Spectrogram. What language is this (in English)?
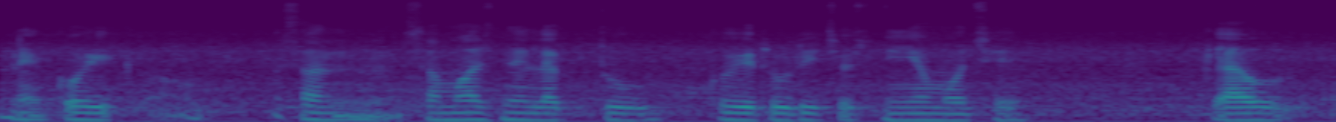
Gujarati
